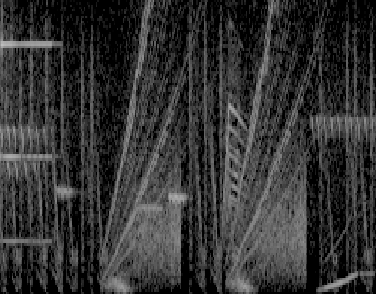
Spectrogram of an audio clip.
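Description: A sword swishes through the air in quick swings.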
